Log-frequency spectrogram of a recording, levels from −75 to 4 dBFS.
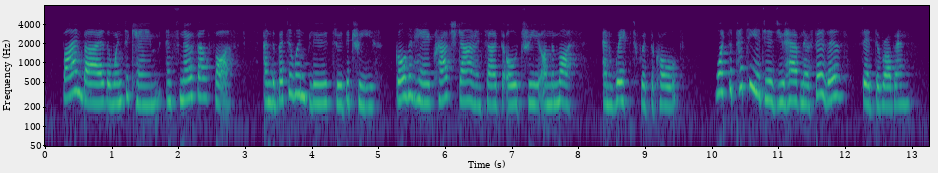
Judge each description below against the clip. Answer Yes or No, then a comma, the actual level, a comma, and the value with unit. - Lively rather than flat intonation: No, average, 3.3 semitones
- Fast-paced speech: Yes, fast, 210 wpm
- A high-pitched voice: Yes, high, 240 Hz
